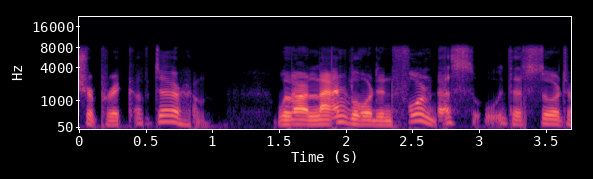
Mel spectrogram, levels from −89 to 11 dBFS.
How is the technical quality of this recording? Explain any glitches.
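The technical quality is poor. Speech passes through a call codec whose spectrum stops near 8 kHz, and it is damaged by packet loss.

Repeated packet loss (robotic sound), 0.39 to 2.75 s: more than a dozen gaps, each 60 ms at most, add up to about 440 ms, roughly a fifth of the stretch. The receiver bridges each hole by extending the preceding sound, so the speech turns choppy, with pieces missing. On a spectrogram, harmonics flatten into short smeared bars at each gap. The waveform shows repeated copies of earlier cycles.

Short concealed packet loss, at 3.29 to 3.33 s, 3.33 to 3.37 s and 3.41 to 3.47 s: three brief losses of 20, 20 and 40 ms near the end. Each is filled by continuing the last sound and then blended back into the real signal. They are heard as quick smears or wobbles. On a spectrogram they appear as thin vertical seams where the detail goes smooth. In the waveform, envelope steps mark the joins.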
